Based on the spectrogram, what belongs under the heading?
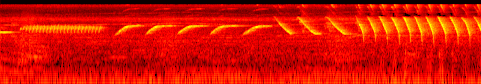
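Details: Training song of a Spanish Timbrado canary: a rolling rattle, five evenly spaced rising arched whistles, then a rapid string of sharp downslurred notes repeated many times.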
